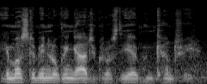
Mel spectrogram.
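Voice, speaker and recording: An actor playing a loyal, cautious gentleman doctor in a radio drama, speaking in a formal, courteous, measured way. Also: low-pitched, fairly even intonation. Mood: grave, resolute. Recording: outdoor ambience, water and vehicle noise.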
